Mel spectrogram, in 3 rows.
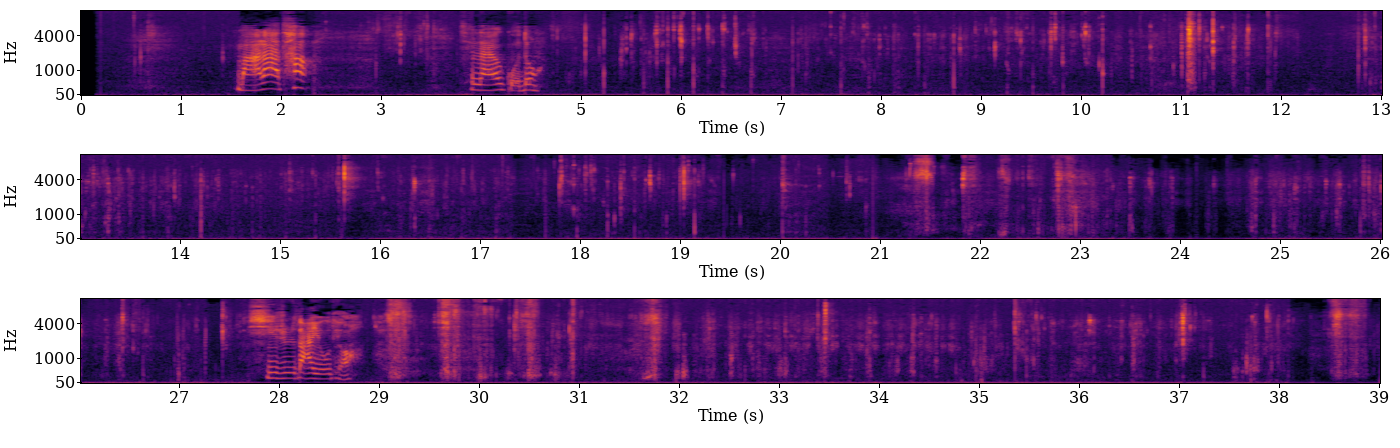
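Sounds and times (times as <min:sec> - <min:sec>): wet chewing and mouth smacking: 0:02.4 - 0:03.8, 0:04.6 - 0:27.8, 0:28.8 - 0:39.0.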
